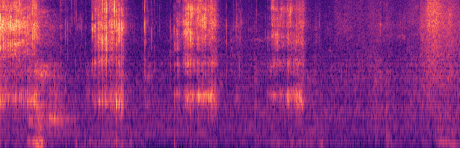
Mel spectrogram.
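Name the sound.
crunchy food being chewed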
